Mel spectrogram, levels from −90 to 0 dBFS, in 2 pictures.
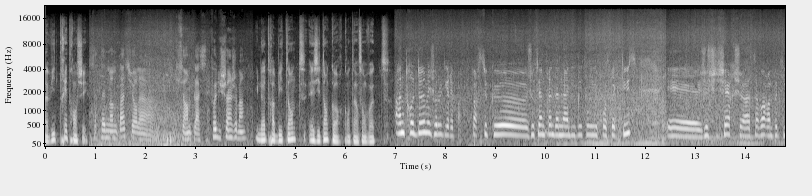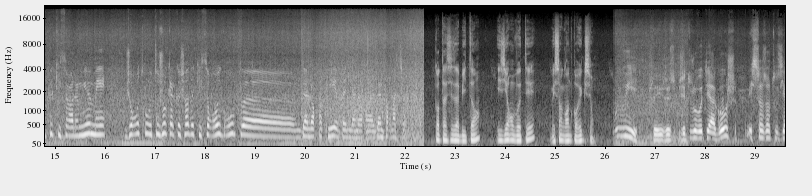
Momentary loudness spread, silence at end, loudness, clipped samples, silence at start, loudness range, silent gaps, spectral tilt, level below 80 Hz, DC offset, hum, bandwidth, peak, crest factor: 8 LU; 0 s; -14 LUFS; under 0.1%; 0 s; 3 LU; none; -5 dB/octave; -32 dBFS; under 0.1%; none; over 20 kHz; 0 dBFS; 14 dB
